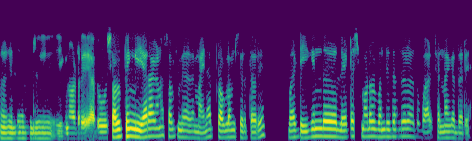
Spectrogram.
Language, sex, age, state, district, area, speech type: Kannada, male, 18-30, Karnataka, Gulbarga, rural, conversation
